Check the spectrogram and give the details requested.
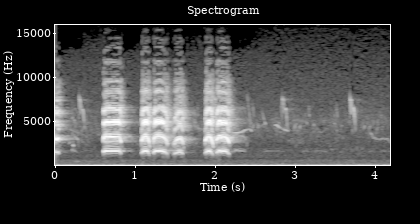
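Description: A black francolin gives a harsh, grating phrase of six rasping notes, one then three then two, over about two seconds, followed by faint chirps in the background.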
